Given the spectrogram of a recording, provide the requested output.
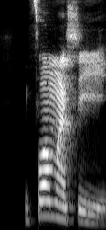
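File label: "informasi", Malay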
